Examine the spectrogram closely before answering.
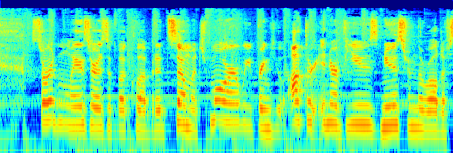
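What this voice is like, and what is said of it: Usual voice. Nothing is said of it.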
